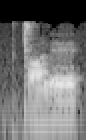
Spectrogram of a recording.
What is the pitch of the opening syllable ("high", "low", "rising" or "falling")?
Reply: low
